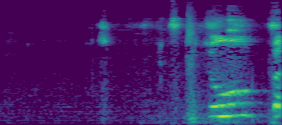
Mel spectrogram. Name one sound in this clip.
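A second boy talks briefly, close by.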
